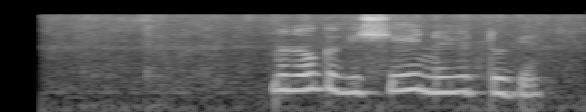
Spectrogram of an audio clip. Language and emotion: Russian, neutral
